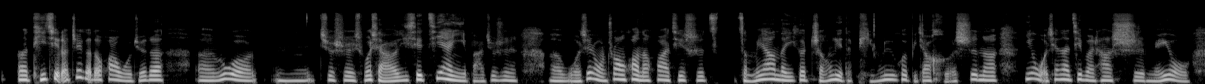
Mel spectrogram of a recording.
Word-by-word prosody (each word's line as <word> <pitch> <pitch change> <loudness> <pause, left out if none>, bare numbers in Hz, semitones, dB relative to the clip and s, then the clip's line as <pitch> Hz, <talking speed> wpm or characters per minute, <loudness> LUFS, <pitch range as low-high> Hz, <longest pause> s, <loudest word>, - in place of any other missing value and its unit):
呃， 210 0 +5
提 225 +4 +3
起 235 - +3
了 - - +2
这 330 - 0
个 275 - +3
的 - - +2
话， 215 +1 0
我 175 -5 +1
觉 180 +5 -1
得， 210 0 +3 0.3
呃， 180 -1 -1
如 215 +7 +1
果， 195 -7 +3 0.2
嗯， 170 +1 -3
就 205 - -3
是 190 0 -1
我 205 - +4
想 170 -8 +1
要 155 - +2
一 180 +3 +1
些 215 +3 +4
建 230 -3 +3
议 165 - 0
吧。 150 -1 -7
就 195 - -5
是， 185 -2 -2 0.3
呃， 165 -3 -1
我 150 -1 -2
这 275 - +1
种 220 -8 +2
状 230 +5 +3
况 225 -1 +4
的 185 0 +2
话， 205 +1 0
其 195 +2 -1
实 185 0 -4
怎 180 - -9 0.2
怎 165 - -2
么 165 - 0
样 235 +1 +4
的 195 - +4
一 180 - +1
个 200 - +1
整 175 +1 -2
理 215 -2 +4
的 165 -1 -10
频 150 +1 -8
率 220 +1 +2
会 220 +1 -1
比 145 - -11
较 180 +4 -2
合 125 -4 -8
适 230 +9 0
呢？ 195 -2 +2 0.3
因 260 0 -1
为 - - +1
我 - - -1
现 230 - -3
在 225 - +4
基 230 +3 0
本 190 -4 0
上 185 +2 -1
是 175 -1 -3
没 155 +3 -1
有， 180 -11 0
190 Hz, 330 characters per minute, -22 LUFS, 170-215 Hz, 0.3 s, 呃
